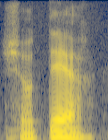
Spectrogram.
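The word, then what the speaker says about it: שוטר: Y shoter se escribe shoter con R, pero recuerden que la R en el hebreo se pronuncia como una G, shoter.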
